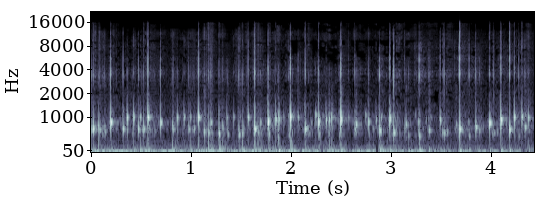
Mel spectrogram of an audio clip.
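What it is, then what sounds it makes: Wooden spoon tapped with fingertips and nails. Fingertips and nails tap and scratch the solid bowl of a reddish-brown wooden spoon held close to the microphone. The result is a rapid, irregular run of dry, short taps with a hollow woody tone around 900 Hz, mixed with soft scratching and brief bright clicks. Each tap dies away almost at once.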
